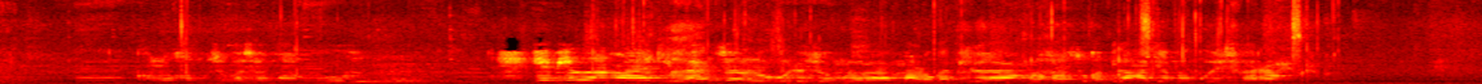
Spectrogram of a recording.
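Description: A young woman sings close to the microphone.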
